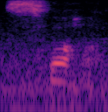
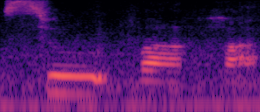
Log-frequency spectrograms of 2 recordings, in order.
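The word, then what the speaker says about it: Svaha: energy of Gayatri to say it like Om Bhur Bhuva Swaha. Don't do that. Suvaha, 3 separate equal syllables.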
